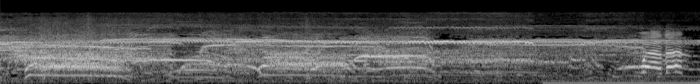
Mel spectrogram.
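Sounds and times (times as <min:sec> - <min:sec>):
crowd of protesters shrieking and screaming: 0:00.0 - 0:06.9.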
